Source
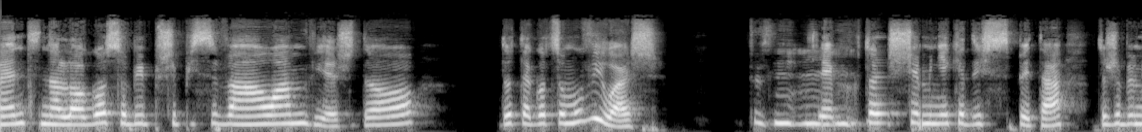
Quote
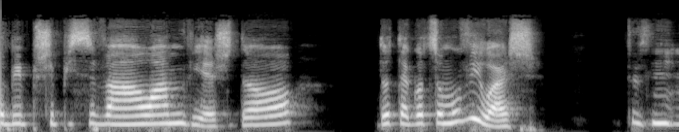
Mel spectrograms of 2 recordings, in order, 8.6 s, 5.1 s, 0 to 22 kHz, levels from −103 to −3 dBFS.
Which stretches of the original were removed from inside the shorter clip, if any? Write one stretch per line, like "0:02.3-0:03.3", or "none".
none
